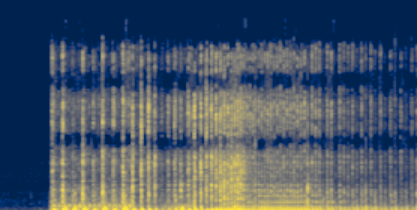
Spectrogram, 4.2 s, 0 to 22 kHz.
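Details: Rebuilt Honda GX270 single-cylinder, converted from gear reduction to stock crank with new coil, crank and side cover, on a Realtree RT200: catches at once, quick popping beat about three pops a second, pulling strongly; running fine after rebuild.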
